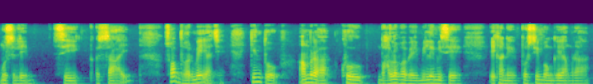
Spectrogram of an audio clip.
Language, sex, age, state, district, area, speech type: Bengali, male, 18-30, West Bengal, Murshidabad, urban, spontaneous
